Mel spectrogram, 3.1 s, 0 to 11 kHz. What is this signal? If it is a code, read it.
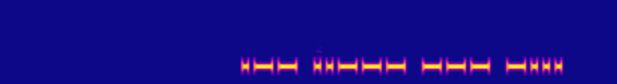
Morse code, heard as a keyed tone, about 40 wpm, 700 Hz. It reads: W2OB
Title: USA Call Signs - 6x Character Spacing - 40wpm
